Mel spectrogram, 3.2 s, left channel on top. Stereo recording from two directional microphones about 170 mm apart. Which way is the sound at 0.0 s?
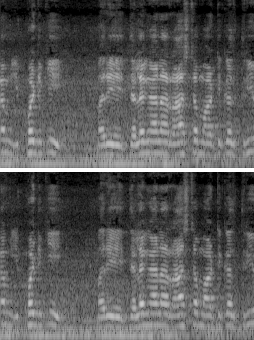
30° right (ahead or behind).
